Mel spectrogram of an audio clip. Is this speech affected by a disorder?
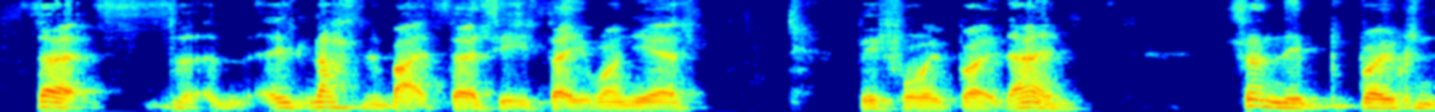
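Yes: brain bleed with facial paralysis.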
